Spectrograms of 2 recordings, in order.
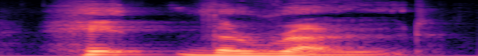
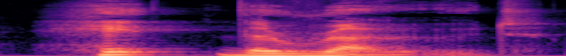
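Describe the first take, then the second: Both takes have the same delivery.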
